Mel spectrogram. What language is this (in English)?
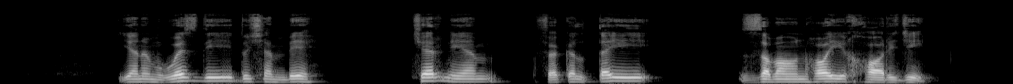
Wakhi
